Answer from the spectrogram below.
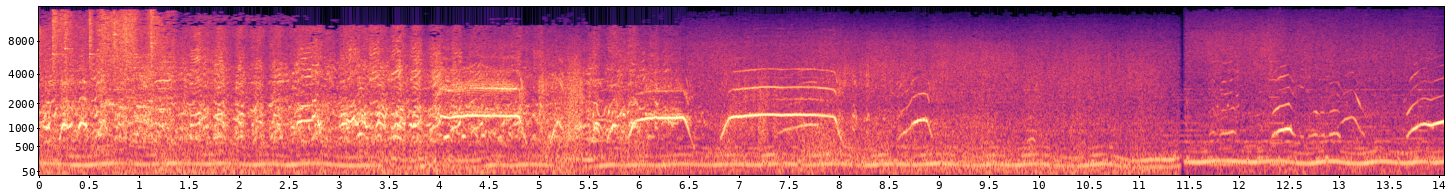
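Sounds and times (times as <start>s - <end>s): person laughing: 0.0s - 6.5s, 11.6s - 14.0s
jet ski engine running: 0.0s - 14.0s
water rushing: 0.0s - 14.0s
high held squeals: 3.9s - 9.1s.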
